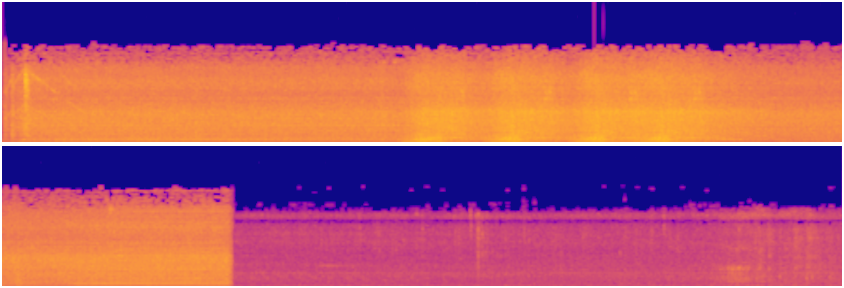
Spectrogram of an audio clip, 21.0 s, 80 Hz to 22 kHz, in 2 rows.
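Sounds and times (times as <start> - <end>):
car engine idling and revving: 0.0 - 14.4.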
